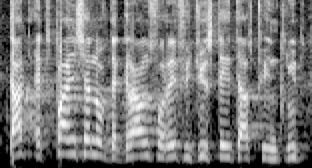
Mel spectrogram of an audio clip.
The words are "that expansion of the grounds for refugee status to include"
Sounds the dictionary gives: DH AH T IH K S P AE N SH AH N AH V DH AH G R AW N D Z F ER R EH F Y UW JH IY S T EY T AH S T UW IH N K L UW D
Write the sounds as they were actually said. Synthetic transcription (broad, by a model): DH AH T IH K S P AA N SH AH N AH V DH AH G R AW N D S F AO R EH F Y UW JH IY S T EY T AH S T UW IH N K L UW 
